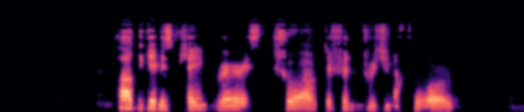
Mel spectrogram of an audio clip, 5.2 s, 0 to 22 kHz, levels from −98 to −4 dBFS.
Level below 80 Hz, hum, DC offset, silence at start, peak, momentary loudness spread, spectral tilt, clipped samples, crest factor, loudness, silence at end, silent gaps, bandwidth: -68 dBFS; none; under 0.1%; 1.2 s; 0 dBFS; 17 LU; -4.5 dB/octave; under 0.1%; 24 dB; -23 LUFS; 0.75 s; 2.64-2.72 s, 3.18-3.23 s; 9.4 kHz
